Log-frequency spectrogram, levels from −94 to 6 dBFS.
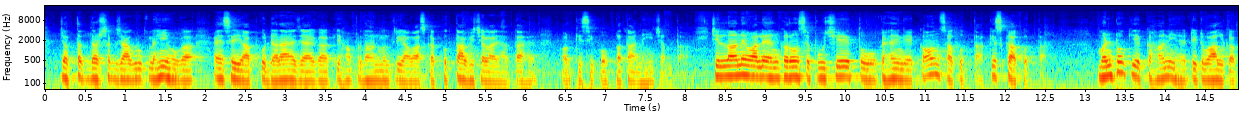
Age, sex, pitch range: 40-59, male, 125-150 Hz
